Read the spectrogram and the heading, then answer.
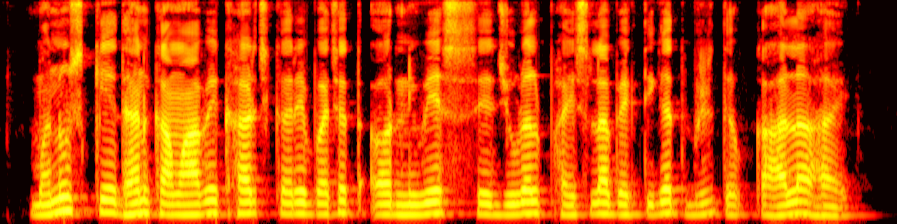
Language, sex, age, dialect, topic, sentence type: Magahi, male, 18-24, Southern, banking, statement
